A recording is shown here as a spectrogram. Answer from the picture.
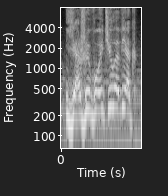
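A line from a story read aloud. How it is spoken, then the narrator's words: Yelling. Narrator (Russian): орал Фил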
